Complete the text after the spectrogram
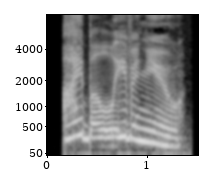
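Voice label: i believe in you, female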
